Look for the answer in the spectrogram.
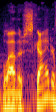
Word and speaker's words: blatherskite: All right, first word is blatherskite. Blatherskite. – Is it blatherskite or blatherskit? It looks like it's phonetically. Blatherskite. That's a long I.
